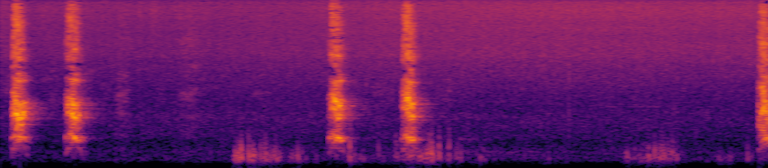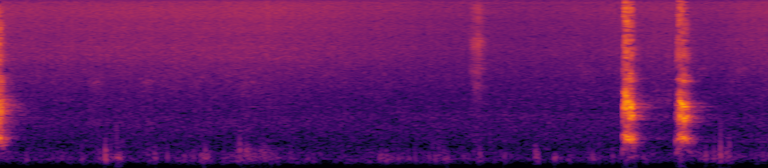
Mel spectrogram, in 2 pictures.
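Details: Dog barking at a water jug: sharp barks in irregular pairs and singles spread over the recording, separated by soft low rumbling grunts and quiet gaps.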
